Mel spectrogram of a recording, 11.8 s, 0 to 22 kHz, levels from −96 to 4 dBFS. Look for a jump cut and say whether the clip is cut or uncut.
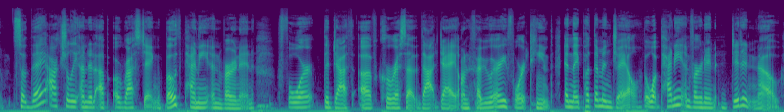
uncut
